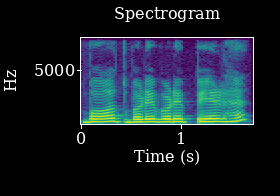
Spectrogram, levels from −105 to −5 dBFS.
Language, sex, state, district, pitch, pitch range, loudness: Hindi, female, Karnataka, Bangalore, 260 Hz, 250-265 Hz, -11 LUFS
